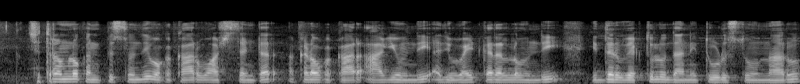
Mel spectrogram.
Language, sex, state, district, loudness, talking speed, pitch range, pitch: Telugu, male, Andhra Pradesh, Visakhapatnam, -19 LUFS, 125 wpm, 100-110 Hz, 105 Hz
